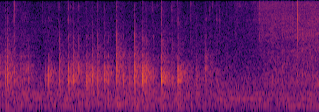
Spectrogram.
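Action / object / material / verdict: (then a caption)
tap / plastic mailer envelope / plastic / none. Fingertips with long red nails tap and scratch a flat white plastic mailer envelope lying on a dark cloth, making a quick run of light, crisp plastic ticks and scratches with a bright, crinkly edge. The tapping then fades to a soft, steady hiss as both hands rest flat on the envelope, with one last faint tick near the end.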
